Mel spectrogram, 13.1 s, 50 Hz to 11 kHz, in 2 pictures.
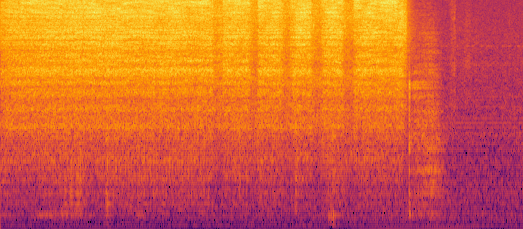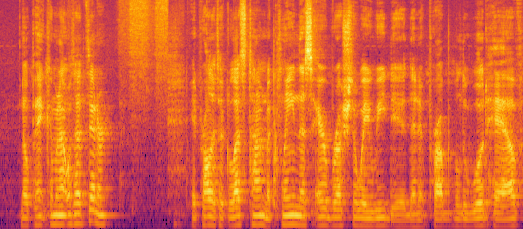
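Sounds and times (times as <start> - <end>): airbrush spraying hiss: 0.0 - 5.1, 8.0 - 8.7.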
